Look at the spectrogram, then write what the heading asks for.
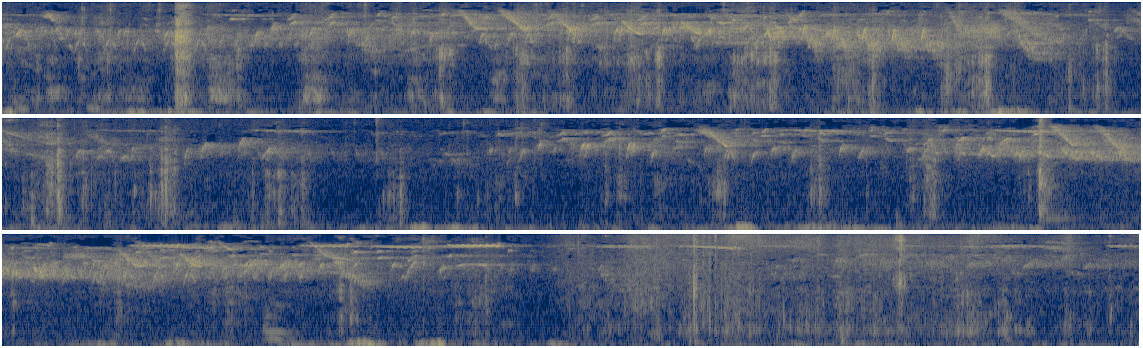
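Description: Songbirds singing faintly: many short chirps and calls, with two long descending trills. Soft low thumps come now and then.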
